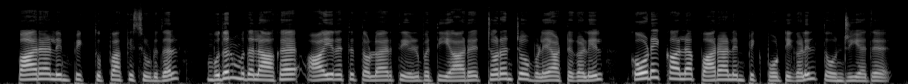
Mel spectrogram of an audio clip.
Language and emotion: Tamil, neutral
